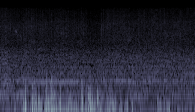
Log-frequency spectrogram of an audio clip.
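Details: Bees giving a continuous low hum, a clear sustained buzzing tone that stays level throughout, with bursts of low thudding noise in the first two seconds before it quietens.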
